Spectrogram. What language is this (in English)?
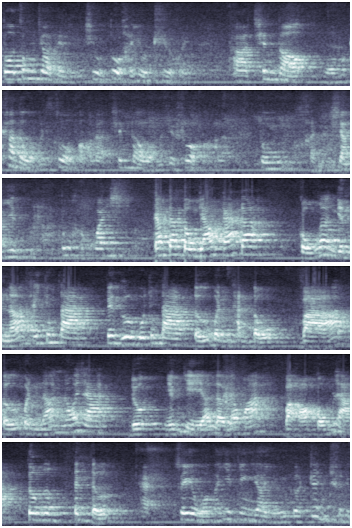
Vietnamese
